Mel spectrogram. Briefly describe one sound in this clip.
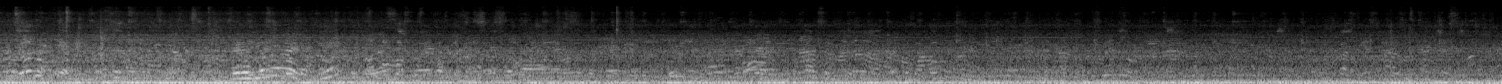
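Passengers murmur and chat nearby in a crowded carriage.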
